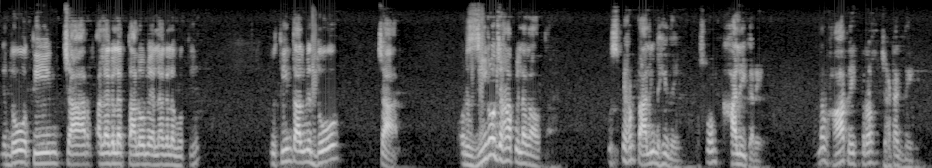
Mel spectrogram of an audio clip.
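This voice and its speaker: A man's voice: mid-range voice, measured pace, pauses often, breathy edge, lo-fi sound. A man teaching a beginners' tabla lesson, explaining rhythm patiently and reciting drum syllables one by one. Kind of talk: spoken music lesson.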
